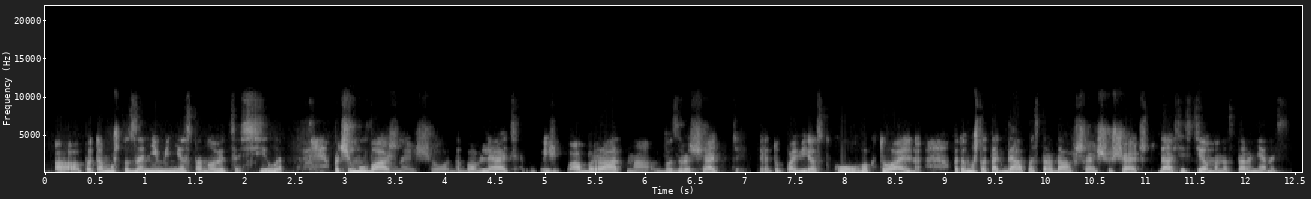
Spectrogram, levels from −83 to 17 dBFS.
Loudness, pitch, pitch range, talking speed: -21 LUFS, 195 Hz, 180-205 Hz, 140 wpm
